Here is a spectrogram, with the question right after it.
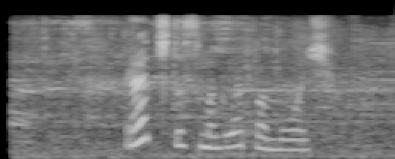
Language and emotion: Russian, positive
